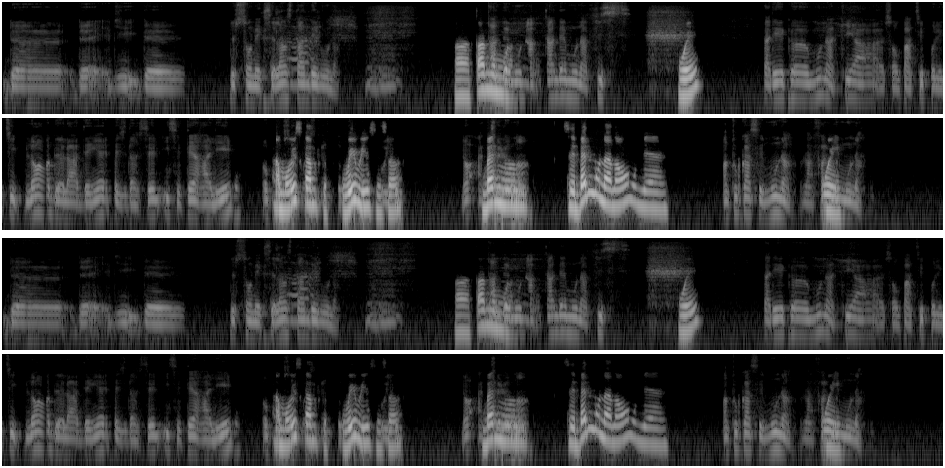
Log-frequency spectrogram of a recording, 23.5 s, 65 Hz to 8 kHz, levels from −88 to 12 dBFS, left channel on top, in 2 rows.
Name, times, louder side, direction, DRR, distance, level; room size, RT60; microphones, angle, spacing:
voice 1, 0.0-2.3 2.8-4.2 6.1-7.8 9.5-14.7 15.0-15.9 16.5-16.6 17.5-18.3 20.8-22.5, left 2 dB, 35° left, 0.9 m, -42 dB
sound 1, 3.4-5.2 6.0-6.8 7.5-7.8 8.0-8.7 10.0-10.7, left 2 dB, 15° left, 3.4 m, -52 dB
voice 2, 5.7-6.4 8.4-8.7 15.1-15.7 16.0-16.8 17.8-18.3 18.8-20.1 22.0-22.2, left 7 dB, 65° left, 0.3 m, -25 dB
head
